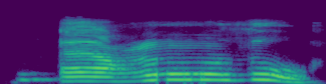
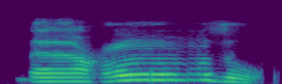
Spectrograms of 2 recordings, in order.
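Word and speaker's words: أعوذ: A'udzu. Tidak boleh berdesir zalnya ya. A'udzu.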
